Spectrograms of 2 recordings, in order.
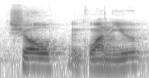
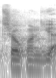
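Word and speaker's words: Zhou Guanyu: So P12 is going to be Lando Norris, P13, a solid season from Zhou Guan Yu. I think you pronounce it Zhou Guan Yu. I always get it wrong.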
